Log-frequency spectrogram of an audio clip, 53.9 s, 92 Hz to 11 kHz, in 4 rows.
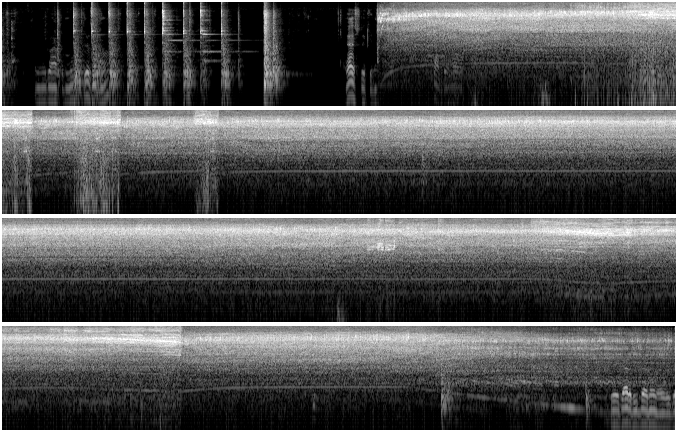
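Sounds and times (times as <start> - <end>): angle grinder cutting metal: 1.0 - 4.9, 7.5 - 53.9
knocks: 1.1 - 5.8.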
